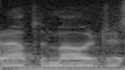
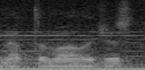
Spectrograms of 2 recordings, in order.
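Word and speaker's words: ophthalmologist: has been to an opthamologist several times my daughter is about to go to an opthalmologist um sorry Opthalmology sorry I was corrected on the pronunciation the other day um but so far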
